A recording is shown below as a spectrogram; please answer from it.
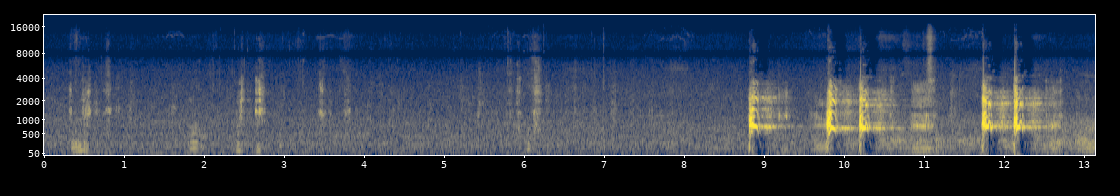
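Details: Dogs at play: a three-year-old female Samoyed romping with an 11-week-old Sheltie puppy. Soft scuffles and faint yips give way to a burst of sharp, loud barks in quick clusters toward the end.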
